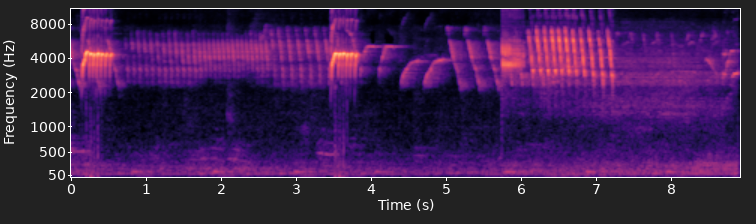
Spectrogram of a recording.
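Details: Canary giving a long chirping training song: two loud harsh bursts, each followed by a soft buzzing trill, then a fast rolling rattle and sweeping notes.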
